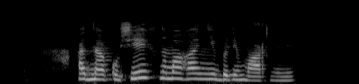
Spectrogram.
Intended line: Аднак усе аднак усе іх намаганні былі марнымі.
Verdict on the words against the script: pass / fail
fail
